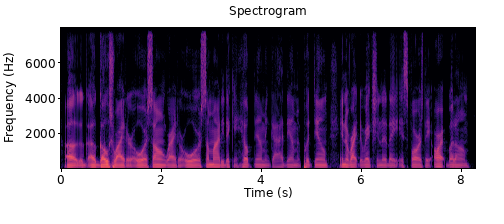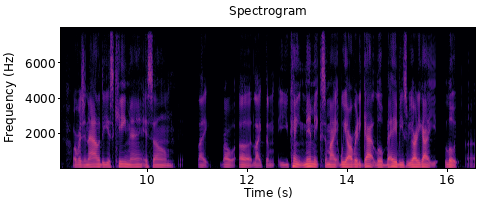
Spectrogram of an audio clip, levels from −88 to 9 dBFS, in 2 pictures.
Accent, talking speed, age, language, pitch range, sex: American, 205 wpm, 20-39, English, 100-120 Hz, male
